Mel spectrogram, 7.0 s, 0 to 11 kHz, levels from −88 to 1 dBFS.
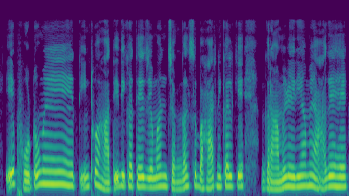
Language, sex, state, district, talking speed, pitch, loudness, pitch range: Chhattisgarhi, male, Chhattisgarh, Sarguja, 170 wpm, 170 Hz, -15 LUFS, 145-180 Hz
